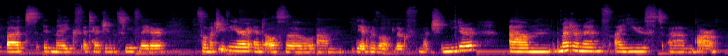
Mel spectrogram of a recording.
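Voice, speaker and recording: A woman with a German accent chatting casually through a sewing tutorial, giggly and full of ums. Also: mid-range voice. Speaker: sewing vlogger. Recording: echoey room with soft guitar music.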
